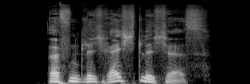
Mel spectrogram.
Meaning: strong/mixed nominative/accusative neuter singular of öffentlich-rechtlich
- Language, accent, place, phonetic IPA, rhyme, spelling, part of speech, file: German, Germany, Berlin, [ˈœfn̩tlɪçˈʁɛçtlɪçəs], -ɛçtlɪçəs, öffentlich-rechtliches, adjective, De-öffentlich-rechtliches.ogg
